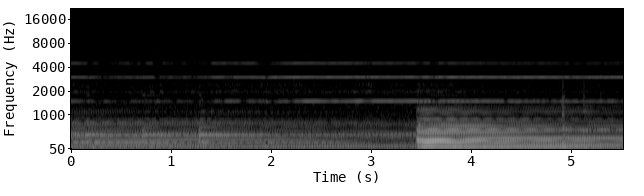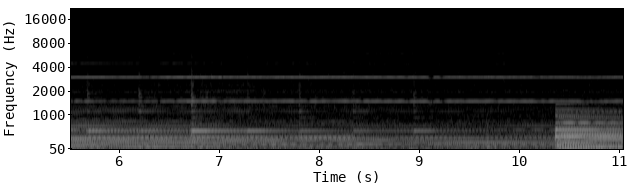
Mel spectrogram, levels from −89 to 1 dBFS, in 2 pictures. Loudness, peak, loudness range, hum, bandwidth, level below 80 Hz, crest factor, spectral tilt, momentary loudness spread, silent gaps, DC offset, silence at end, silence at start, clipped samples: -48 LUFS; -28 dBFS; 9 LU; none; 8 kHz; -68 dBFS; 20 dB; -8 dB/octave; 14 LU; none; under 0.1%; 0 s; 0 s; under 0.1%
